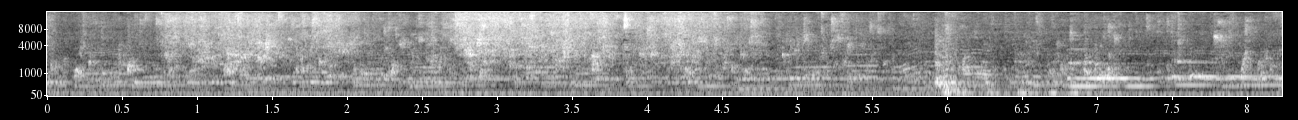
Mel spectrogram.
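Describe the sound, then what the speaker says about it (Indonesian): Tap water running steadily as hands are washed in a kitchen while rice is being cooked, a soft continuous splashing hiss with a brief louder splash near the end, no talk. "saya cuci tangan"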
